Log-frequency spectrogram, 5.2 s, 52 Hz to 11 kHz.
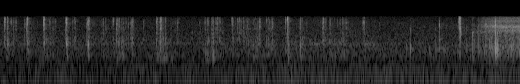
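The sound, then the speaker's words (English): Faint typing of a Google search on a computer keyboard: many quick, light key clicks in an uneven rhythm, with a slightly louder flurry at the end. “All right, so I just typed in Super Bowl 49 and predictions for Super Bowl 49.”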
